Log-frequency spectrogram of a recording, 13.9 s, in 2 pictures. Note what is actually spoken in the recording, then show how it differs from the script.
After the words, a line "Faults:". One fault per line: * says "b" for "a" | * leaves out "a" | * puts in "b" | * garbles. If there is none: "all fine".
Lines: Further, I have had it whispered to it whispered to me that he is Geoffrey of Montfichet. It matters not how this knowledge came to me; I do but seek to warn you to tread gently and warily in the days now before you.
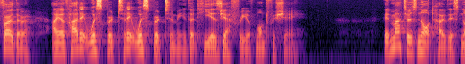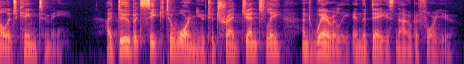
Further, I have had it whispered to it whispered to me that he is Geoffrey of Montfichet. It matters not how this knowledge came to me; I do but seek to warn you to tread gently and warily in the days now before you.
Faults:
all fine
